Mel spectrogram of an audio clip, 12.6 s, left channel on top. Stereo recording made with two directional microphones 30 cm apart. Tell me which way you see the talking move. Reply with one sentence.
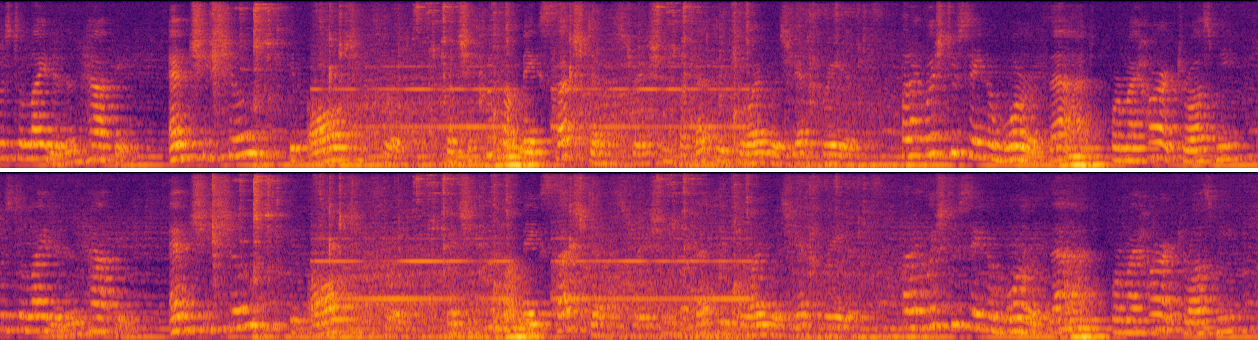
You can hear the talking stay put.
